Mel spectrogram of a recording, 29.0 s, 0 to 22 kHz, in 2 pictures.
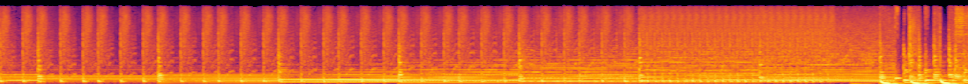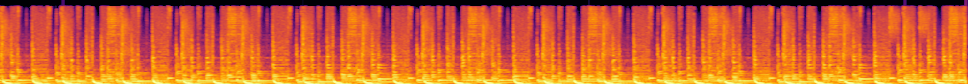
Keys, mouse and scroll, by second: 0.0-0.4 scroll up 1, 0.4 scroll down 1, 0.6-1.2 scroll up 1, 1.2-4.0 drag, 4.2 click, 5.5 click, 6.4-7.0 scroll down 1, 7.0-7.4 scroll up 1, 7.7 click, 8.6 0, 9.9-10.3 scroll down 1, 10.8-11.1 scroll up 1, 11.3-12.7 middle drag, 12.7 click, 13.1 click, 17.7 1, 19.1-20.2 drag, 19.1 2, 20.3 3, 21.4 4, 22.4 5, 23.3 6, 24.9 0, 28.2 click.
